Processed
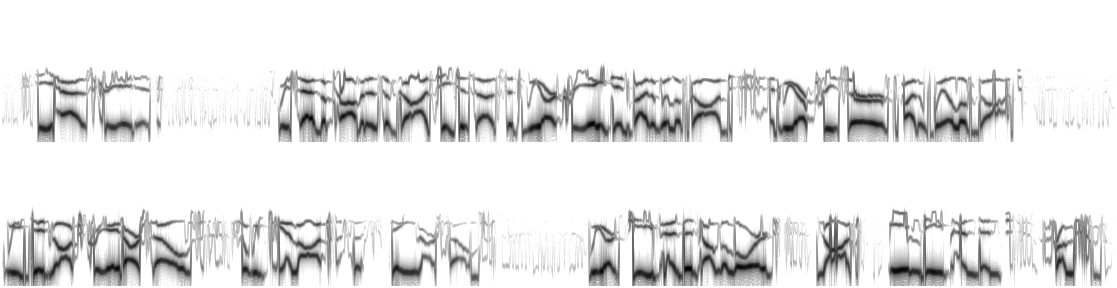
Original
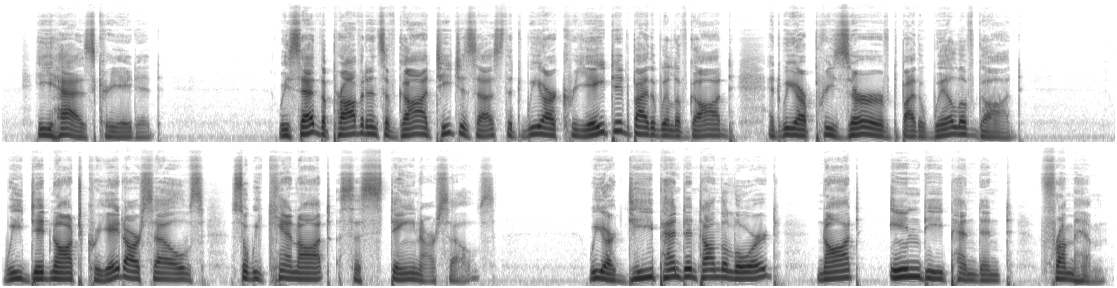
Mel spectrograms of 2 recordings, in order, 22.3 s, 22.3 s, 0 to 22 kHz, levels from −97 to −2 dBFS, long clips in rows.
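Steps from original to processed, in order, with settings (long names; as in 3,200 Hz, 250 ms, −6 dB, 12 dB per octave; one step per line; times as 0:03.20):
three sine waves on the formant tracks
0:14.57–0:15.82: low-pass filter 1,400 Hz 24 dB per octave
level +5.5 dB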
